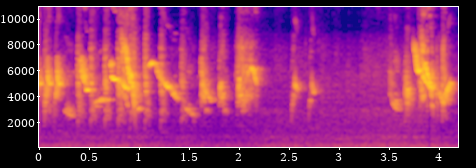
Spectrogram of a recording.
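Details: A red siskin stirred up by a played recording gives fast, high chirping phrases, falls briefly quiet, then starts twittering again.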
